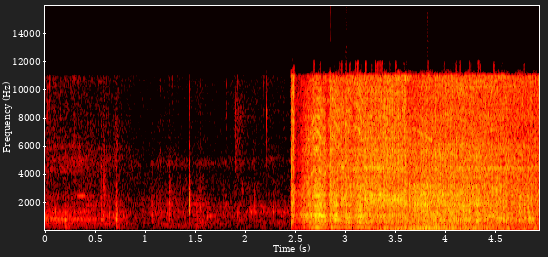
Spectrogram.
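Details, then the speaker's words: BMW E36 petrol car in a fuel pump diagnosis: quiet clicks, then the engine fires cleanly and settles into a steady, even idle. Normal start; the relay fault was only simulated. "Nah, mau nyala ya teman-teman ya. Mau nyala. Mau nyala berarti kita anggap si relaynya itu rusak."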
